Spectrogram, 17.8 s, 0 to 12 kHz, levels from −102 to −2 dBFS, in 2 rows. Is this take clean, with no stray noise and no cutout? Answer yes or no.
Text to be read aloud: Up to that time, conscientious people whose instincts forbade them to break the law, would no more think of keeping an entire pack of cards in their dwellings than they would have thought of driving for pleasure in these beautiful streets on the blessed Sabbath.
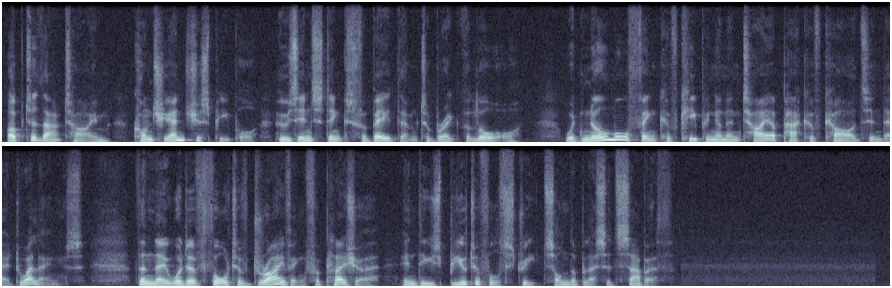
yes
